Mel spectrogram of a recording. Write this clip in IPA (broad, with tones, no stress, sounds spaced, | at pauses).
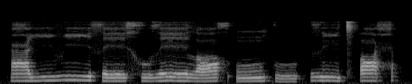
ʕ iː˨˥ β iː˦˨ θ eː˨ x u˨ ð eː˦˨ l ɒː˨˥ x ʔ ũː˨˥ k u˨ | ð ĩ˦˨ t͡sʼ ɒ˥ ħ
